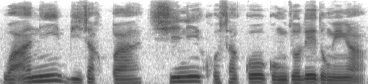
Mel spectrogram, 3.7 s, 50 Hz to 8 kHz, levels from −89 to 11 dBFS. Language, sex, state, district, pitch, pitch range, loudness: Garo, male, Meghalaya, South Garo Hills, 120 Hz, 110-145 Hz, -16 LUFS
